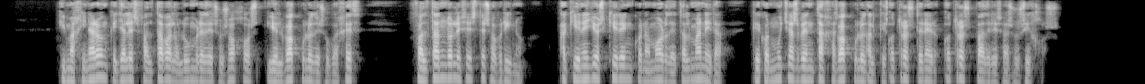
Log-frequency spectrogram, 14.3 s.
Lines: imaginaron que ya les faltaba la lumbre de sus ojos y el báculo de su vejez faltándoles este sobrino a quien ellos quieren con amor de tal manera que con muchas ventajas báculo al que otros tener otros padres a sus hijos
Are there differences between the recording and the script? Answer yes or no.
no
